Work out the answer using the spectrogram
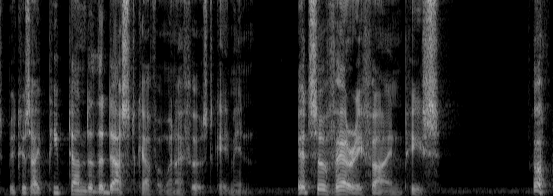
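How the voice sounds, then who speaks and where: A man playing a chatty, wryly uneasy radio broadcaster reporting from a haunted house in a dramatic horror reading. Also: fairly low pitch. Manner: conversational, wry, hesitant.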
